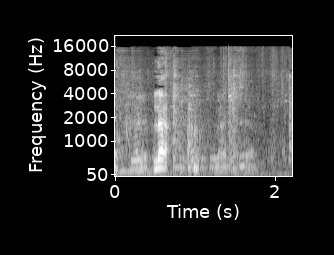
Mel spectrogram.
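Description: Ceramic bowls clinking against one another as they are handled and lifted out of a cardboard box.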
